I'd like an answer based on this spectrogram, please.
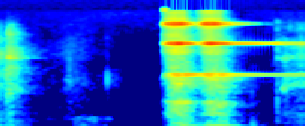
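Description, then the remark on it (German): A bicycle bell rings twice in quick succession, fairly loud, its bright metallic tone lingering and slowly fading afterward. No one speaks. “Die Klingel ist natürlich jetzt auf der anderen Seite.”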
